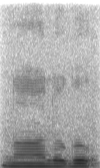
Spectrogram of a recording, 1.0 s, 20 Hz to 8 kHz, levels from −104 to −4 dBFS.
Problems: background sounds at intervals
